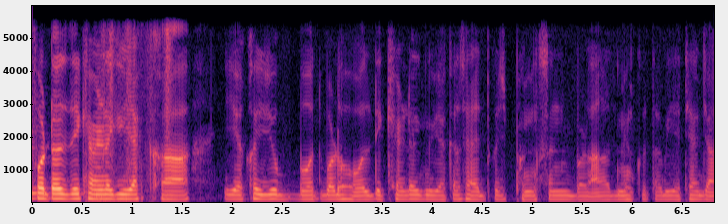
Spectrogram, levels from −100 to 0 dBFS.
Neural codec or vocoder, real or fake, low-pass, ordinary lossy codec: none; real; 5.4 kHz; none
